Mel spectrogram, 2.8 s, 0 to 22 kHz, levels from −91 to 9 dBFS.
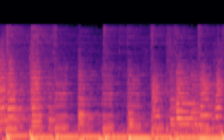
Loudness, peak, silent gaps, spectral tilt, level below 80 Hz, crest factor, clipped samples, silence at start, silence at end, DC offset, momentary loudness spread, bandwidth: -22 LUFS; -2 dBFS; none; -6 dB/octave; -22 dBFS; 16 dB; under 0.1%; 0 s; 0 s; under 0.1%; 4 LU; 11.5 kHz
